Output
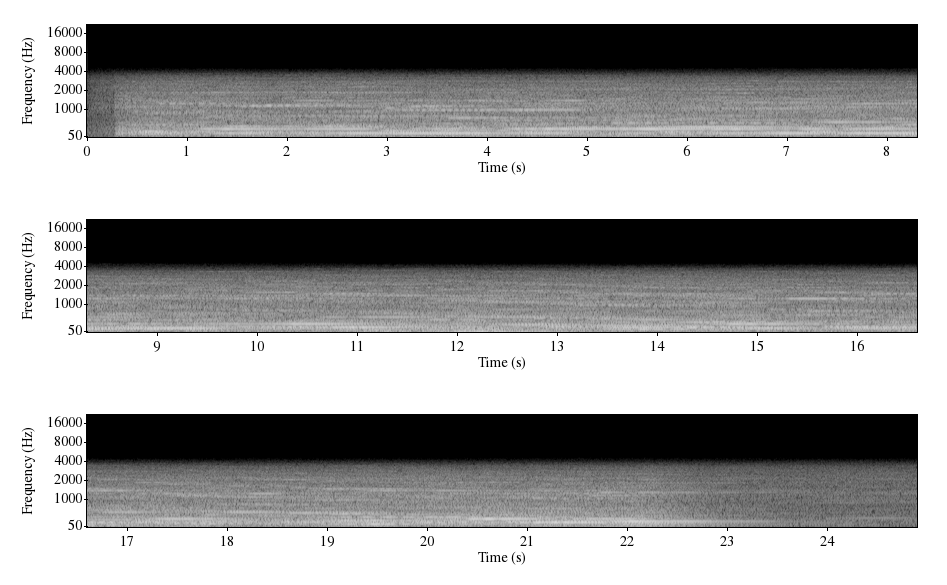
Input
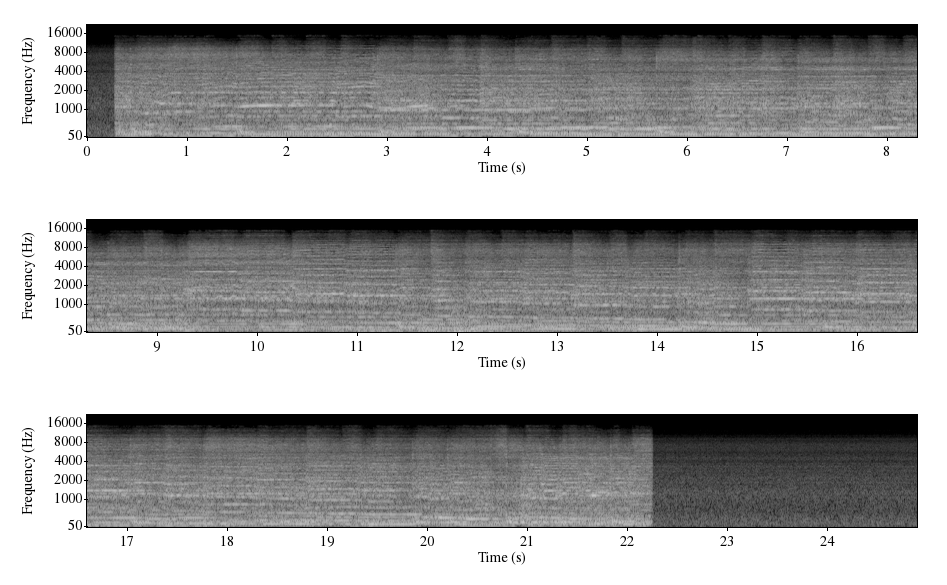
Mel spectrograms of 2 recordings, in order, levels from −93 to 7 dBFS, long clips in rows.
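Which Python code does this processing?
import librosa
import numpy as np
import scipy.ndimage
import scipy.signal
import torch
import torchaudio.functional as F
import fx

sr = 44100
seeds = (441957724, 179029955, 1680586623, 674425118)

y = fx.delta_mod(x, sr, bps=16000, step_db=-36.5)
y = fx.rev_spring(y, sr, rt60_s=3.6, pass_ms=(33, 57), chirp_ms=80, drr_db=-6.0)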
